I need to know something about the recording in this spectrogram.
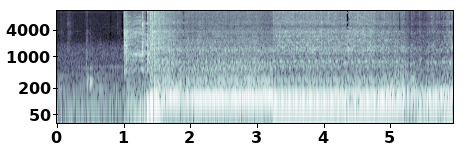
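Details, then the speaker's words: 1967 Chevrolet C10, first official start, fuel pressure checked: brief crank, catches fast and settles into a steady, even rumble with a small blip; had been giving fits but starts and runs healthy. "It's been giving us a little bit of fits, but that sounded good, didn't it? She's up and rolling."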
